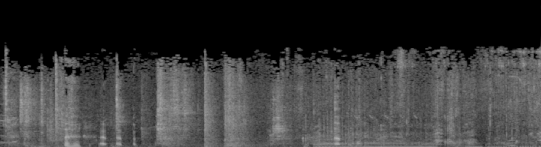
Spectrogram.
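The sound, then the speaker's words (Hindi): A dog growls low and steadily, a sustained rumbling snarl under a busy, noisy scene with people's voices mixed in. “जनाब अब क्या कुत्ते से हमें कटवाएंगे आप?”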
